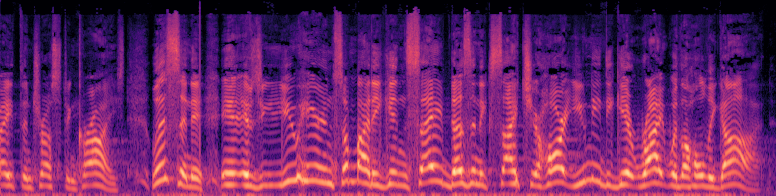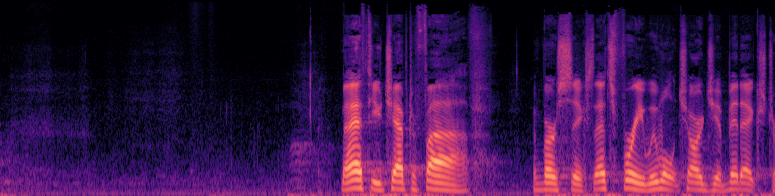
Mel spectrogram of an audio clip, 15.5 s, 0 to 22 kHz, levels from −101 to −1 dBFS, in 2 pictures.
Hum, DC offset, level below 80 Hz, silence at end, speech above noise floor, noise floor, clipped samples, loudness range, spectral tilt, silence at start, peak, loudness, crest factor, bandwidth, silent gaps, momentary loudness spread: none; under 0.1%; -50 dBFS; 0 s; 42 dB; -64 dBFS; under 0.1%; 10 LU; -4.5 dB/octave; 0 s; -4 dBFS; -22 LUFS; 20 dB; 18 kHz; none; 13 LU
